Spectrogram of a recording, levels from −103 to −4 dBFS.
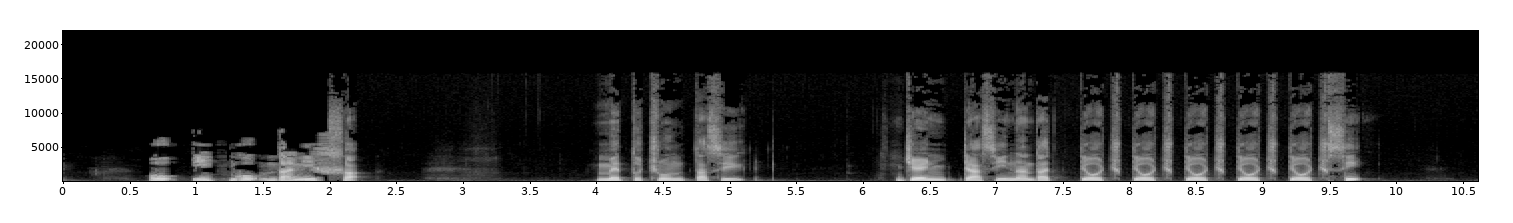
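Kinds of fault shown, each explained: Adaptive stream starting at a low bitrate: the first 2.0 s sound dull and smeared, with nothing above 7.6 kHz, which fits a very low starting bitrate. Quality then jumps abruptly, with no gap. A spectrogram shows an empty band above 7.6 kHz that suddenly fills in at 2.0 s.
Broken-record loop: right after "nchenta sin nandá", from 7.92 to 9.49 s, a 0.39 s fragment plays four times back to back, likely from a stalled player or stream, and the audio due in that stretch is lost. The waveform shows identical blocks repeating every 0.39 s.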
